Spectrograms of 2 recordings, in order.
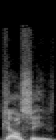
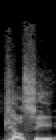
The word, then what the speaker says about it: Kelce: So, you know, Travis Kelce, the tight end for the Kansas City Chiefs, he came out a couple days ago and said that it's not Travis Kelce, it's Travis Kelce.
